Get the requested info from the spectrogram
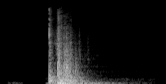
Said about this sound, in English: Don't slam that door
